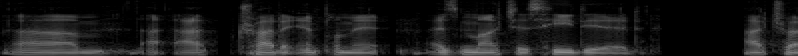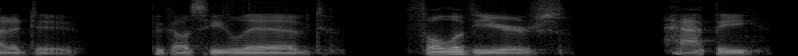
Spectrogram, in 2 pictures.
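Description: Spoken with an American accent, the words come at a moderate pace with fairly even intonation. Long pauses come often, and the recording is very clean with a silent background. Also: man, very deep, low pitch for a man. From North Carolina mountains, US South. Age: 40s. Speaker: pastor. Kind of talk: casual chat.

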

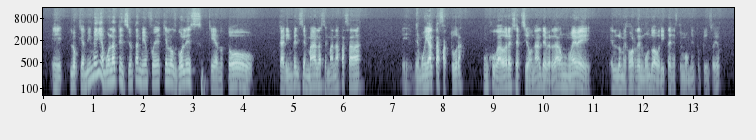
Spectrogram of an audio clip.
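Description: The man has an ordinary speaking voice at a medium pitch. He talks at a moderate pace with ordinary pitch variation. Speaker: football pundit. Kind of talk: casual chat.

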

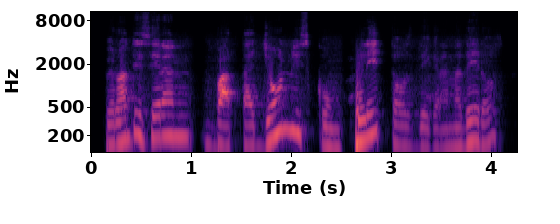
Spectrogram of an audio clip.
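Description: A somewhat breathy man speaks with lively intonation. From Mexico City, Santa María de la Ribera. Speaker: music events expert. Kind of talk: casual chat.

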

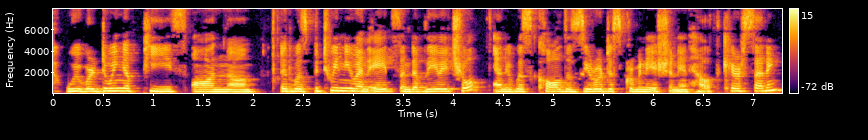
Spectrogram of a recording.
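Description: The woman's voice is somewhat breathy and sits at a medium pitch. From Nigeria. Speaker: health and human rights lawyer. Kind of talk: interview.

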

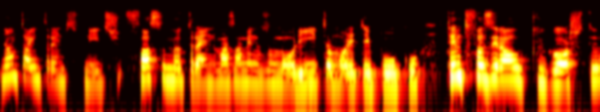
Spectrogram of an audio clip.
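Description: A woman speaks at medium pitch and a fairly quick pace, with hardly any pauses. Hers is an ordinary speaking voice. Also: ordinary pitch variation. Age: 20s. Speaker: engineering student. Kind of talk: casual interview.

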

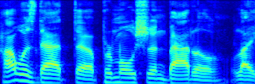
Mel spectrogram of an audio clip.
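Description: His voice sits at a medium pitch. The man's pitch moves up and down in a normal way. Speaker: podcast host. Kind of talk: casual interview. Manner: halting, with many fillers.

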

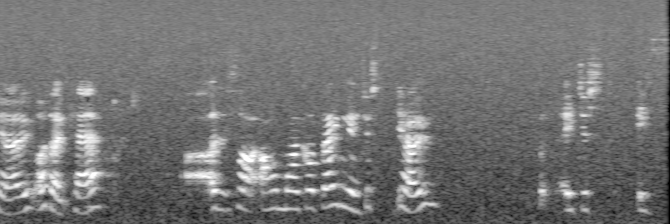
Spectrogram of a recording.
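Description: A high-pitched woman's voice with very wide pitch swings, long, frequent pauses, a moderate pace and noticeable background noise. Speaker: podcast co-host and mother.

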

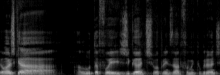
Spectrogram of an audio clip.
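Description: In a very clean recording with a silent background, a man with an ordinary speaking voice talks at a medium pitch and fairly slow pace, his intonation lively. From Brazil, Campinas (São Paulo state). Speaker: education marketing entrepreneur. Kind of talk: interview.

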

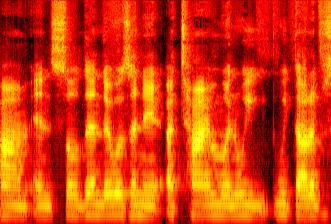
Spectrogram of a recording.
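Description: A woman speaks in a normal speaking voice at a fairly low pitch and moderate pace. The recording is very clean, with a silent background. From Mexico, raised in California Bay Area. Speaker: podcast host. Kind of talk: casual podcast conversation.

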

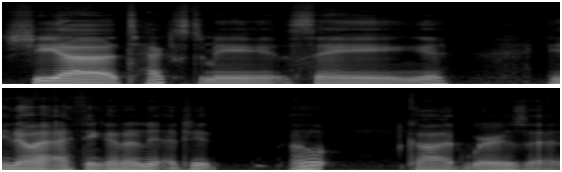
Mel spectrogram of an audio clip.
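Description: In an ordinary speaking voice, a man talks fairly slowly with fairly low pitch and lively intonation. The recording is very clean, dry and close, with a silent background and no echo. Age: 20s. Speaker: podcast co-host. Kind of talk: casual chat.

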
